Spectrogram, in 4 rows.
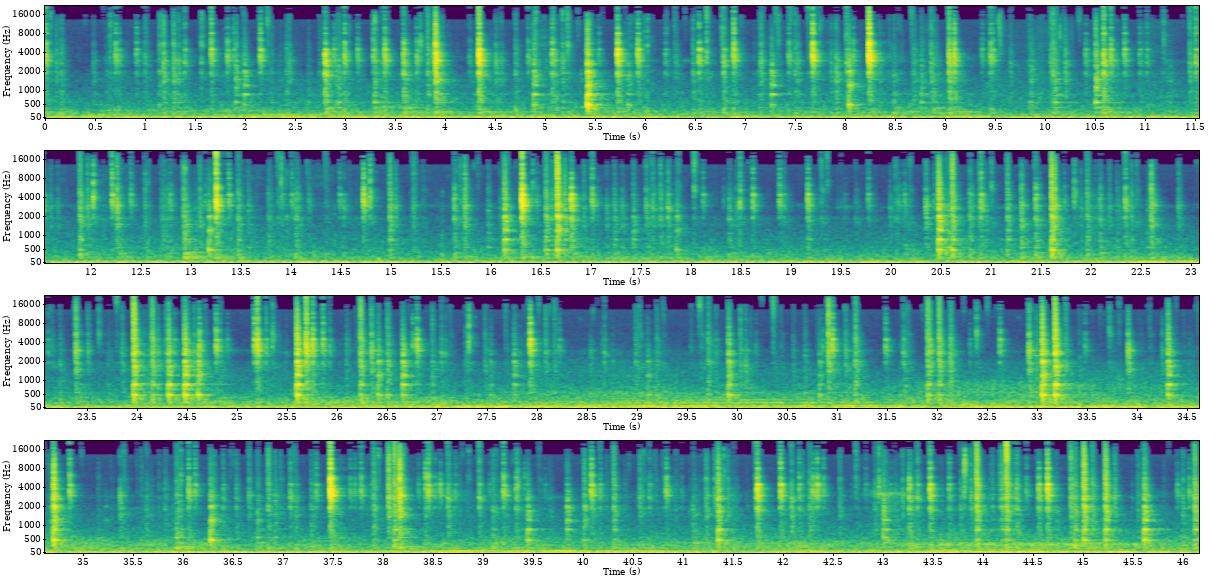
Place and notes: {
  "title": "Sint-Jans-Molenbeek, Belgium - Sonorous drainpipe with snow melting in it",
  "date": "2013-03-24 18:05:00",
  "description": "This sound is produced by a large fixture halfway down a thick and leaky drainpipe on an old building. It snowed the day before this sound was heard, so perhaps it is produced by something melting slowly further up the pipe? The recording was made by placing the EDIROL R09 on a ledge part-way up the pipe. A very slight high-pitched/treble-heavy trasmitted static sound is coming from further up the street, where there was a broken intercom.",
  "latitude": "50.85",
  "longitude": "4.32",
  "altitude": "38",
  "timezone": "Europe/Brussels"
}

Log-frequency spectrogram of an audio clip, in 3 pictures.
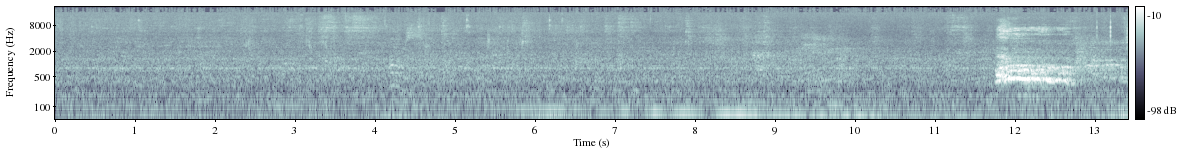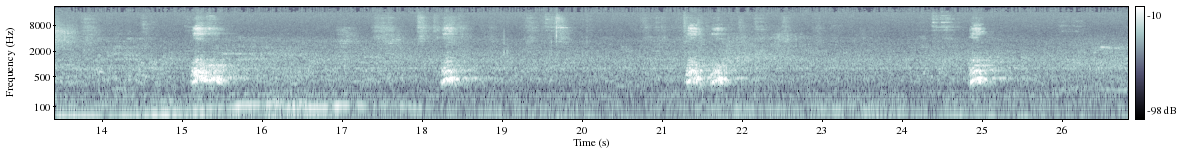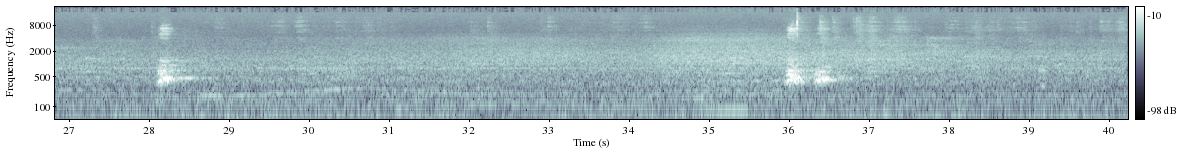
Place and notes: {
  "title": "Streetpark in the heart of ulm - Street Ambience Traffik Noise Dishes People Talking",
  "date": "2012-11-16 21:20:00",
  "latitude": "48.40",
  "longitude": "9.99",
  "altitude": "479",
  "timezone": "Europe/Berlin"
}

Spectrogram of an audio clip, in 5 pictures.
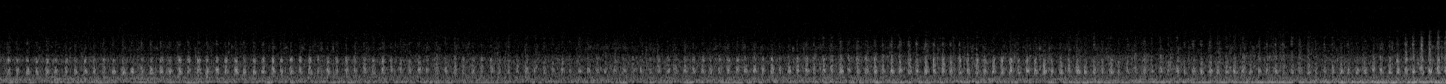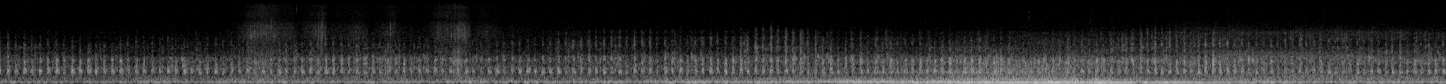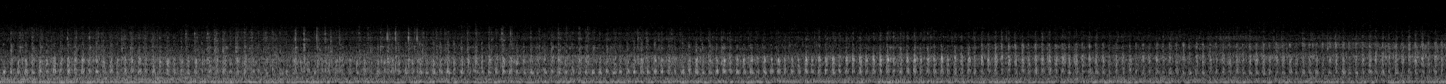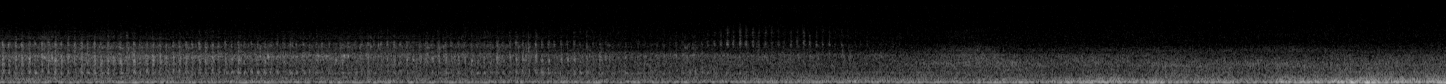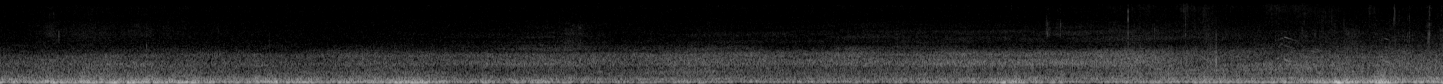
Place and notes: {
  "title": "Dungeness National Nature Reserve, Romney Marsh, Kent, UK - The miniature locomotive running on the Romney Hythe and Dymchurch Railway line",
  "date": "2015-01-31 14:21:00",
  "description": "As children we often travelled on the Romney, Hythe & Dymchurch Railway. It had everything my dad loved about a family outing; bleak marshy landscapes; a nuclear power station on the horizon; the sea; an old lighthouse; and a miniature steam train. In this recording you can hear the train just chuffing along the tracks rather distantly from where Mark and I were stood a few weekends back - alas, the beauteous mournful TOOTS of the train echoing against the amazing towers of the nuclear power station eluded me. Everytime the train went TOOT my recorder was in my pocket, and long stints of standing and waiting for the train never yielded a single sound. But here it is, chuffing along the tracks in the bleakest and most wondrous atmosphere of Dungeness.",
  "latitude": "50.92",
  "longitude": "0.98",
  "altitude": "5",
  "timezone": "Europe/London"
}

